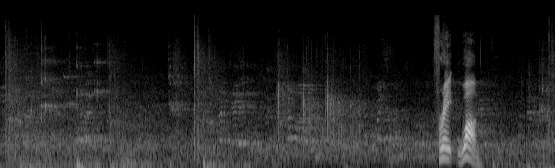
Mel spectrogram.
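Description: A shuttlecock is struck sharply by rackets in a rally.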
